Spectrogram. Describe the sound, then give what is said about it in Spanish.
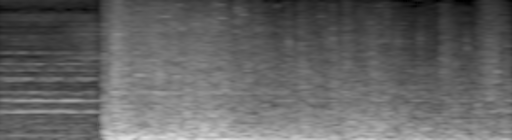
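A faint low hum is abruptly cut by a loud bomb blast from a mailed package bomb opened by advertising executive Thomas Moser at his home north of Caldwell, erupting into a dense, roaring rumble and debris-like crackle, slowly easing but still heavy at the end. “La explosión fue la más espantosa hasta entonces.”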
